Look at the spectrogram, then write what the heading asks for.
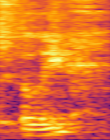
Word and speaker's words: Philippe: uh thomas said felipe i want to say phillip but i don't think that you pronounce it as philip in french i think it's like felipe no not philippa what was i saying before philippe felipe philippe philippe this is philippe philippe uh he travels to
